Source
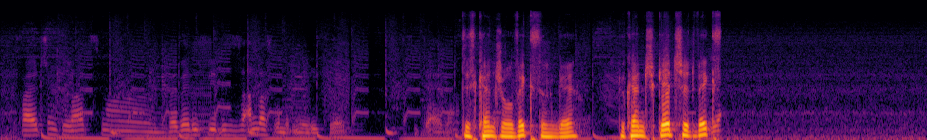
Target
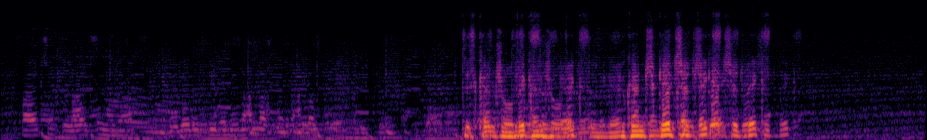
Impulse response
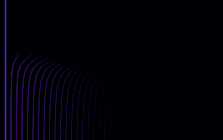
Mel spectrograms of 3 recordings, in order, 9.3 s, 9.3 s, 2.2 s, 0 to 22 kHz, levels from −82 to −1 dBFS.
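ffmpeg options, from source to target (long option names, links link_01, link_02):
-filter_complex "[0:a]highpass=65,asplit=2[link_01][link_02];[link_02]aecho=0:1:180|490|810:0.251|0.631|0.15[link_03];[link_01][link_03]amix=inputs=2:normalize=0,asplit=2[link_04][link_05];[link_05]adelay=3.8,afreqshift=0.91[link_06];[link_04][link_06]amix=inputs=2:normalize=1,volume=-7.5dB"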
